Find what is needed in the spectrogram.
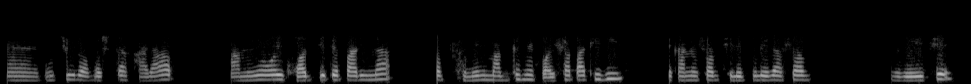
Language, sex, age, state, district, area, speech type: Bengali, female, 60+, West Bengal, Purba Medinipur, rural, conversation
